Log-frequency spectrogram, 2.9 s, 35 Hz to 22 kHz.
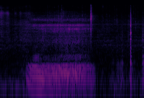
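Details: Man snoring outdoors at Vysokinskoe Lake on 15 August 2015, near a campfire being recorded: one loud, deep, rattling snore on an in-breath, followed by a short click; snoring.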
